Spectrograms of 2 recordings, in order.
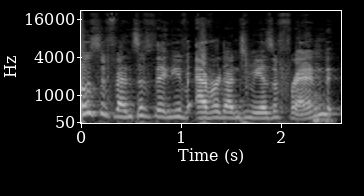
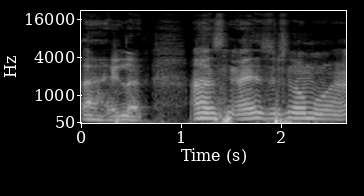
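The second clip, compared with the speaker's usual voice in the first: put-on drunk voice, lower; 6 semitones lower than usual. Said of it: "Was Mary drunk?".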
